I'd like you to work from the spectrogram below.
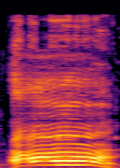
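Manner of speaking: high excited shriek of joy; excited scream. Real, not acted. Telling the friend the news, a high excited shriek. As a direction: squeal with delight at the news.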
